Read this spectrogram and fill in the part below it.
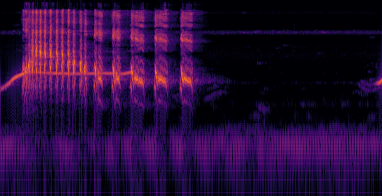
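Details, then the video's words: Male white-crested laughingthrush giving a rising whistle that becomes a fast, pulsed chattering rattle, slowing into a few separate notes, then a pause and a new whistle starting; low hum behind. "burung poksay jambul putih gacor full isian"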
